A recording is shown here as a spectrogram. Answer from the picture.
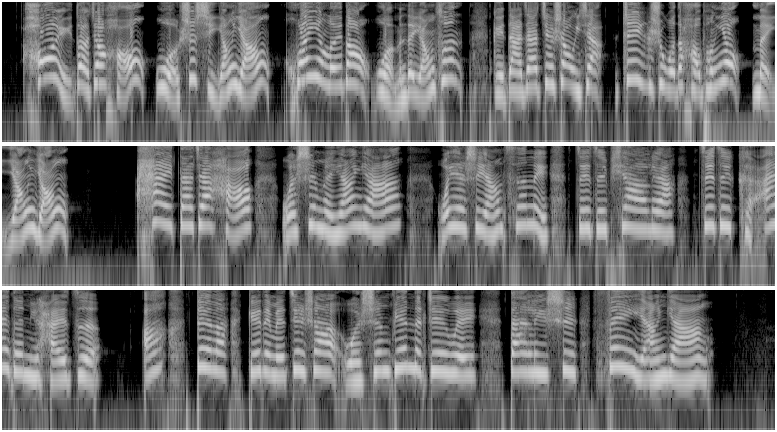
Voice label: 女5 多角色; 喜洋洋多角色

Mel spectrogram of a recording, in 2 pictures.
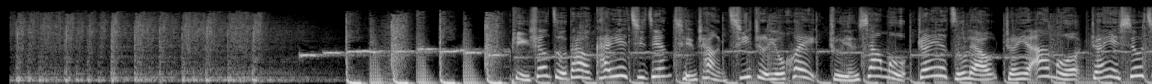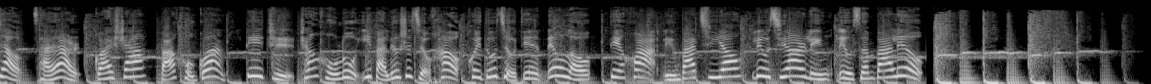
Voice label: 女 促销激情 足疗店+音乐

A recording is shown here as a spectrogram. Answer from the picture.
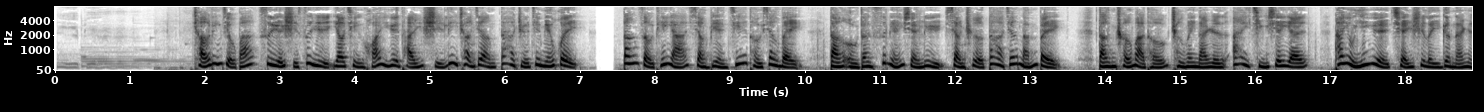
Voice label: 女 潮领酒吧电促

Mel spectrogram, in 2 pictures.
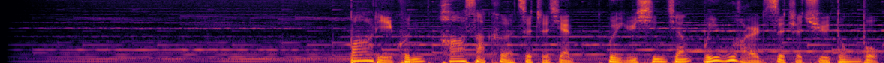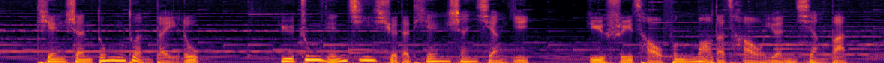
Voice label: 男 磁性讲述; 巴里坤哈萨克

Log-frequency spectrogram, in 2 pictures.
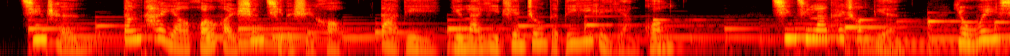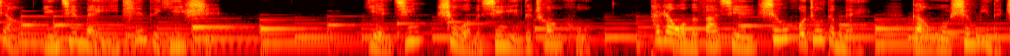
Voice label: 女 知性感情; 护眼专题

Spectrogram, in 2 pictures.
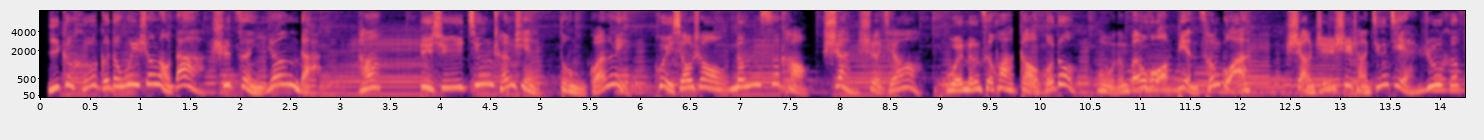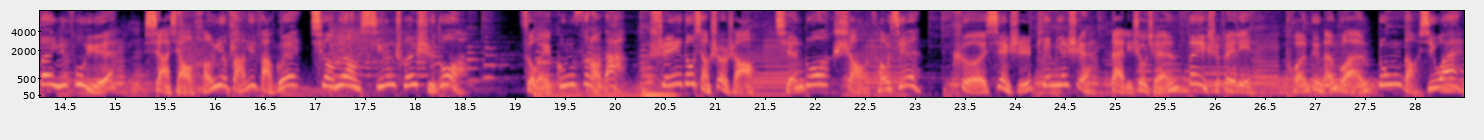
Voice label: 男 微商; 飞碟说-微商

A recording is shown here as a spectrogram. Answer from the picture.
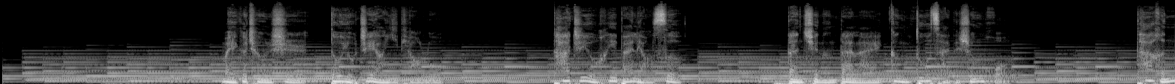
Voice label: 男 温情; 斑马线; 飞碟说

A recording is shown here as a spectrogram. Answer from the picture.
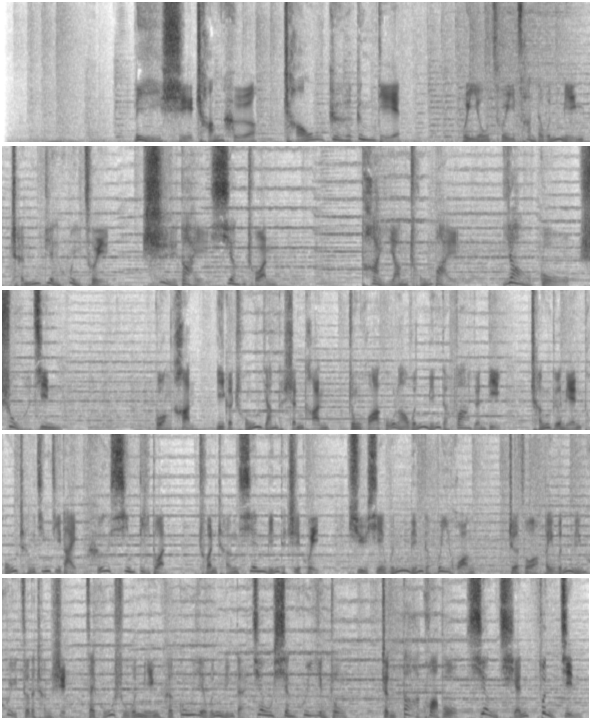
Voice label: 男（浑厚力度）

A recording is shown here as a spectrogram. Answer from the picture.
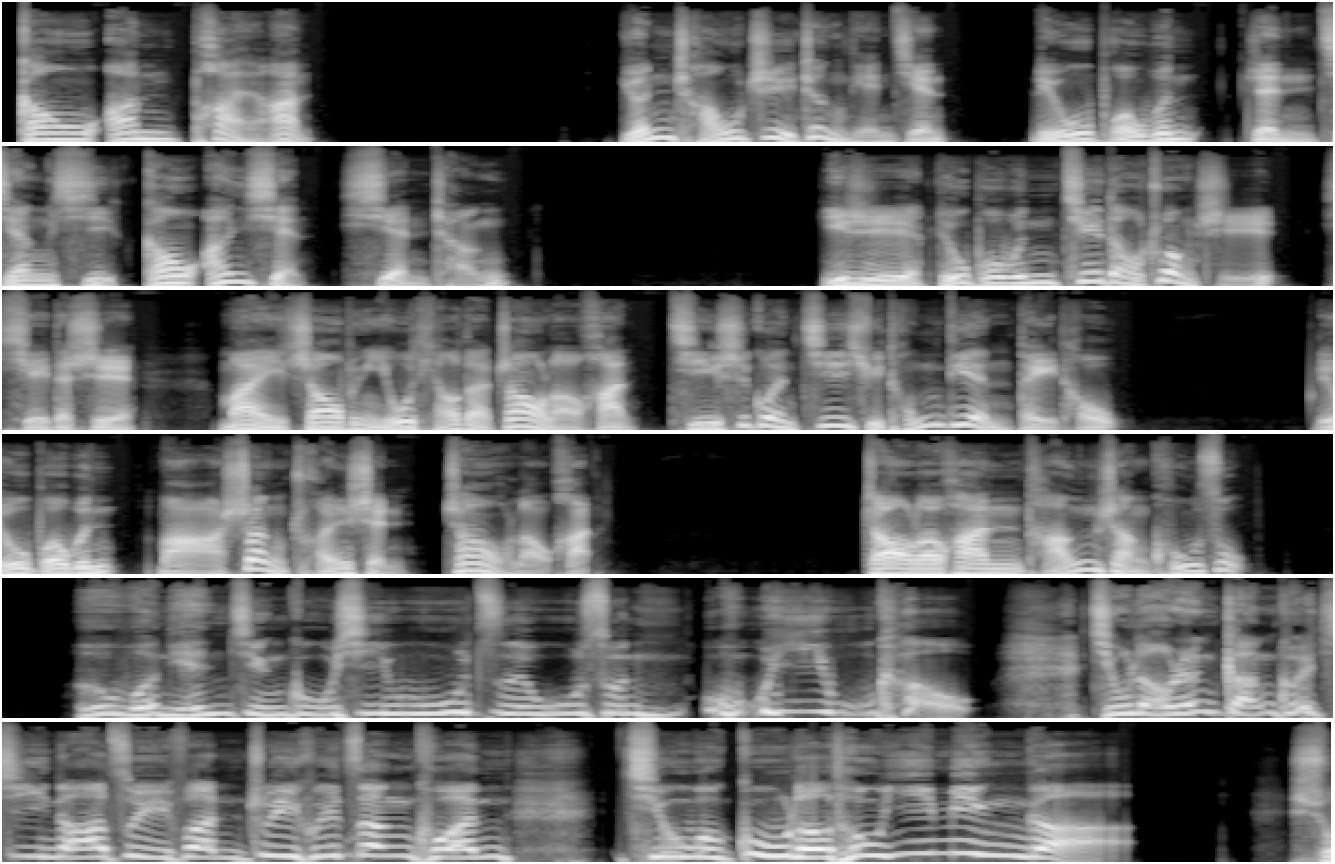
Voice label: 男 高安判案

